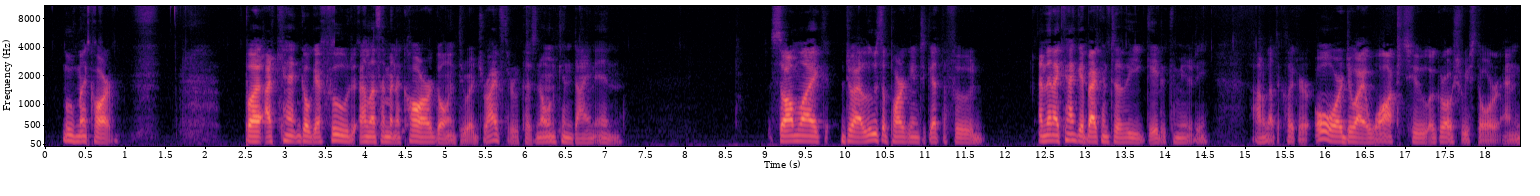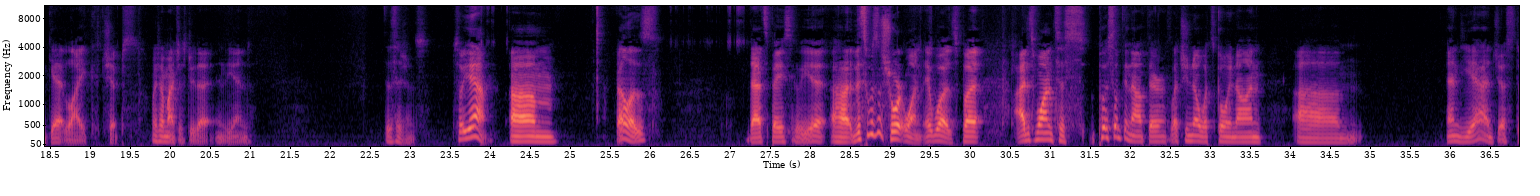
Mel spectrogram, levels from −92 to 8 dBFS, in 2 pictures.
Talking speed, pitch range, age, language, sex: 175 wpm, 110-125 Hz, 30-49, English, male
